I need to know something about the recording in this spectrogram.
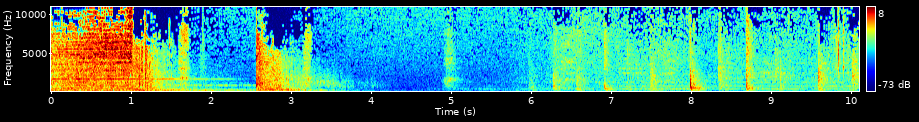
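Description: Two loud gunshots boom about two seconds apart, each leaving a long rumbling decay, followed by a stretch of quieter scattered clicks and taps. No one speaks.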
